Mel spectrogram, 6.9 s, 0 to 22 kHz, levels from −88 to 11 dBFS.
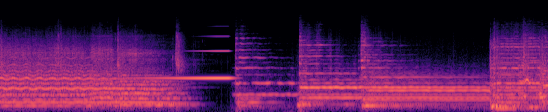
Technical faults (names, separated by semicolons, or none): loudspeaker feedback squeal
